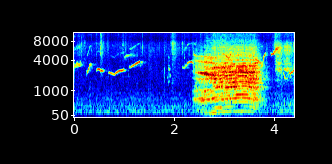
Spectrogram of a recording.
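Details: Afternoon herding of tame cows: after a stretch of bird chirps, a fat cow lets out one strong, roughly one-second moo, calling the female, then birds resume.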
